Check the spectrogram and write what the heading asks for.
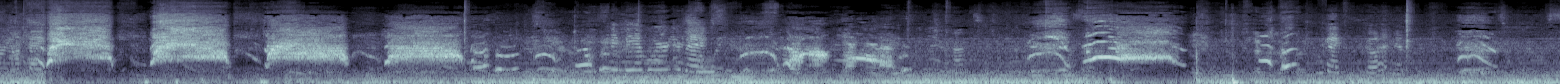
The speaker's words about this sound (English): Now, fellas, you know, if you don't want to cause a scene, don't break up with somebody on a plane. This is an isolated area. She screams, falls on the floor crying, and then screams some more.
